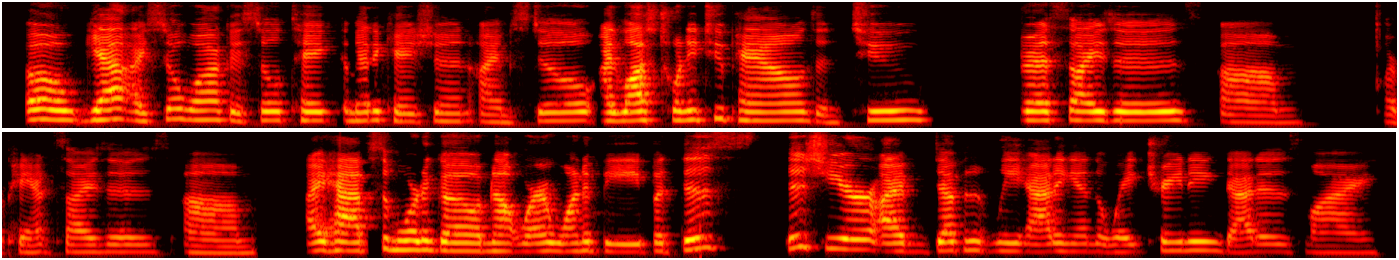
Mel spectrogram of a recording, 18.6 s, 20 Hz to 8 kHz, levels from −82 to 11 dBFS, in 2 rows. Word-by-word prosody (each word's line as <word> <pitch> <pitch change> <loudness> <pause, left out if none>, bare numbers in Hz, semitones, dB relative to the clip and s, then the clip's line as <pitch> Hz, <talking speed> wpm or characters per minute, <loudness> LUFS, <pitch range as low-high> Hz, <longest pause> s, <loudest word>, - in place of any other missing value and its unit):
Oh, 225 -1 +4
yeah. 230 +2 +7
I 200 -2 -1
still 240 +6 -5
walk. 220 -1 0
I 195 - -1
still 210 +3 -1
take 205 -1 0
the 205 - -9
medication. 195 -2 -4
I'm 170 -2 -6
still 195 +4 -3
I 200 - +5
lost 210 +1 +6
22 220 +3 -2
pounds 205 -2 +2
and 160 -3 -12
2 215 0 -1 0.6
dress 210 0 +3
sizes, 205 -1 +3
um, 160 -2 -7 0.6
or - - -12
pant 165 -2 -10
sizes. 170 +1 -8
Um, 150 -2 -7 0.3
I 195 +2 +3
have 200 -1 +5
some 230 +3 -4
more 220 0 +4
to 220 - +3
go. 195 -2 +3
I'm 190 - -3
not 190 -1 +1
where 185 0 -1
I - - +2
wanna 195 +1 -1
be. 355 - -5
But 190 0 -6
this 260 - 0 0.2
this 285 +2 -2
year, 235 -2 +5
I'm 185 -1 +2
definitely 205 -1 -2
adding 180 +2 0
in 180 0 -8
the 175 - -11
weight 170 +1 -9
training. 205 0 -3
That 160 +2 -3
is 175 -1 -10
my, 155 -1 -8
200 Hz, 165 wpm, -23 LUFS, 175-210 Hz, 0.6 s, yeah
